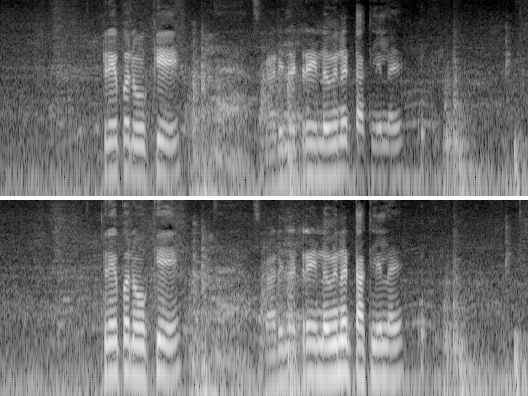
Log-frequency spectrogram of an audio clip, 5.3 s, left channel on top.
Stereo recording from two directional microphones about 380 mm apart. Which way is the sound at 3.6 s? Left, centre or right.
Right.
